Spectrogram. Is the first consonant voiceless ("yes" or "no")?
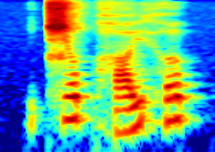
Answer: yes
